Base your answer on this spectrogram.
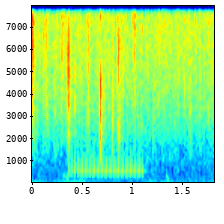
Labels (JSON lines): {"label": "biophony, croak", "recorder": "SoundTrap 500"}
